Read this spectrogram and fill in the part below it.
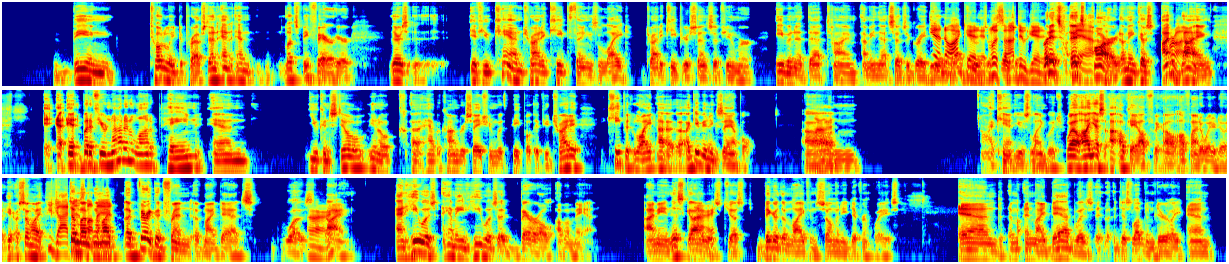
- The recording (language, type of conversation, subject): English, unstructured, How can I use humor to ease tension with someone I love?
- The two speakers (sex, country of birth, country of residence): male, United States, United States; male, United States, United States
- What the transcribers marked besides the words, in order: tapping; other background noise; unintelligible speech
